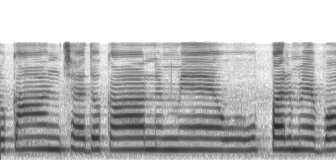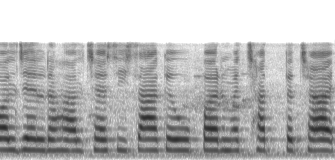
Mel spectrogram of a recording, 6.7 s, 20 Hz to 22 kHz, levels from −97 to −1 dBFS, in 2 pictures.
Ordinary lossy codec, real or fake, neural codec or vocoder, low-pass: none; real; none; 7.2 kHz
